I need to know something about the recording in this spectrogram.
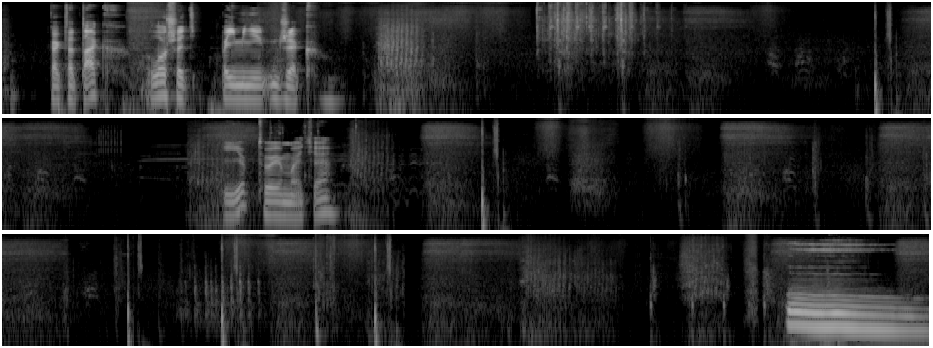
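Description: A horse whinnies and snorts close by.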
